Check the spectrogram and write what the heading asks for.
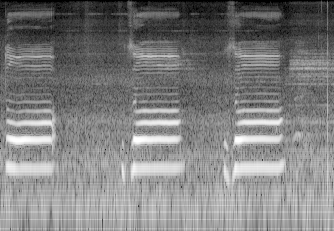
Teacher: জিহ্বার আগাটা সামনের উপরের দুই দাঁতের আগার সাথে লাগিয়ে জ উচ্চারণটা হবে, জিহ্বাটা সামান্য একটু বেরিয়ে আসবে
